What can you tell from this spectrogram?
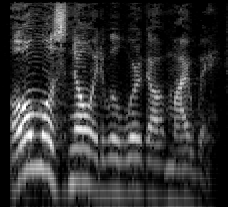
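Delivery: ALMOST hit loud, then falling away through the phrase; stress on ALMOST. Shown as a demonstration. Trader telling students it will work out, ALMOST emphasized. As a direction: lean hard on the word almost. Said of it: "put emphasis on the word almost".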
